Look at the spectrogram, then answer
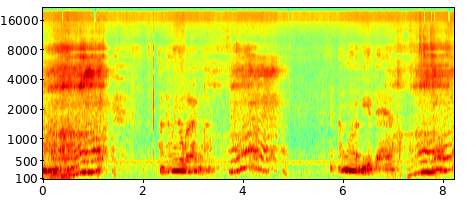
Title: Listen to the background or the snoring lol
